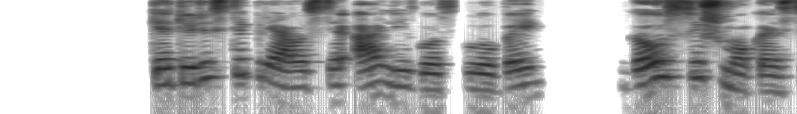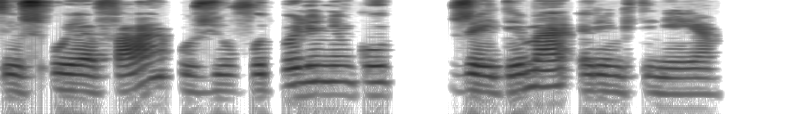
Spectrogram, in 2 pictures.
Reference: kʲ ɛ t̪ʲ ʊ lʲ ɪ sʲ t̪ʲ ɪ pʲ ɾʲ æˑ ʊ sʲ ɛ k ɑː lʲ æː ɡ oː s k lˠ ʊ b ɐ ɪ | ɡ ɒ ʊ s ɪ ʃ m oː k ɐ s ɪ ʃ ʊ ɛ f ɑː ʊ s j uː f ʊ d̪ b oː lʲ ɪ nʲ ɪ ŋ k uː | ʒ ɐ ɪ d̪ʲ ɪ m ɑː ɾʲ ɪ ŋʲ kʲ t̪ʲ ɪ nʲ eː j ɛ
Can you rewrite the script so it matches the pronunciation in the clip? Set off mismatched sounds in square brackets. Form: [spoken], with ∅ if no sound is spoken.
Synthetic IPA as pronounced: kʲ ɛ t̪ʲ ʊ [ɾʲ] ɪ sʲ t̪ʲ ɪ pʲ ɾʲ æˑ ʊ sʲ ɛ [ʔ] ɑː lʲ [iː] ɡ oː s k lˠ ʊ b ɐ ɪ | ɡ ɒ ʊ s ɪ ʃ m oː k ɐ s ɪ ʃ ʊ ɛ f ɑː ʊ [ʃ] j uː f ʊ d̪ b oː lʲ ɪ nʲ ɪ ŋ k uː | ʒ ɐ ɪ d̪ʲ ɪ m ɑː ɾʲ ɪ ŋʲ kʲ t̪ʲ ɪ nʲ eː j ɛ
